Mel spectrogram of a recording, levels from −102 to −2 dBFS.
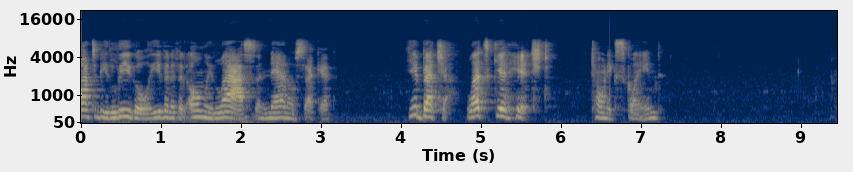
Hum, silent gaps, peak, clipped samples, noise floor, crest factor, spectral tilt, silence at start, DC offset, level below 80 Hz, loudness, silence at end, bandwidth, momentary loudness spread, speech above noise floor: none; none; -14 dBFS; under 0.1%; -84 dBFS; 22 dB; -3 dB/octave; 0 s; under 0.1%; -78 dBFS; -34 LUFS; 2.25 s; 8 kHz; 15 LU; 50 dB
